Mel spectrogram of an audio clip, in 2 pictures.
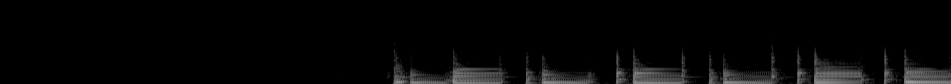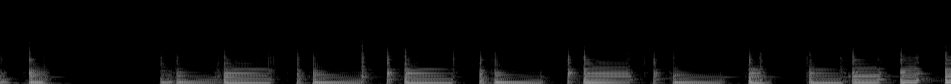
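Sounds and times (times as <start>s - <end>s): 
bass line: 4.0s - 10.0s, 11.2s - 19.0s.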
